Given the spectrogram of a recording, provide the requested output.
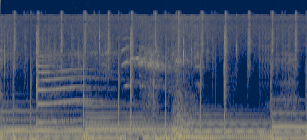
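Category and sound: animal, horse hooves clip-clopping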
